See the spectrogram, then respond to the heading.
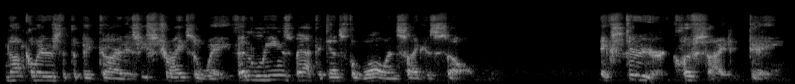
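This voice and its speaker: A man's voice: on the high side, unhurried, sharp tone. A man reading out stage directions as scripted narration at an amateur table read. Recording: distant room mic, faint noise.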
